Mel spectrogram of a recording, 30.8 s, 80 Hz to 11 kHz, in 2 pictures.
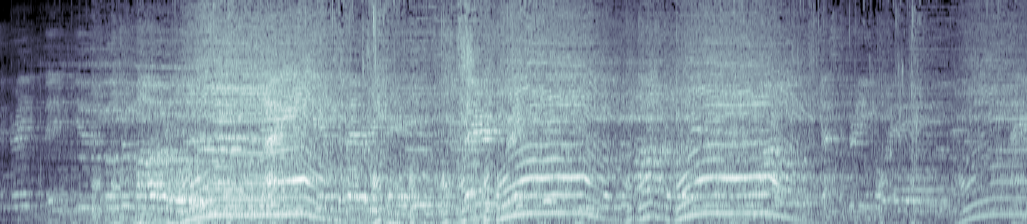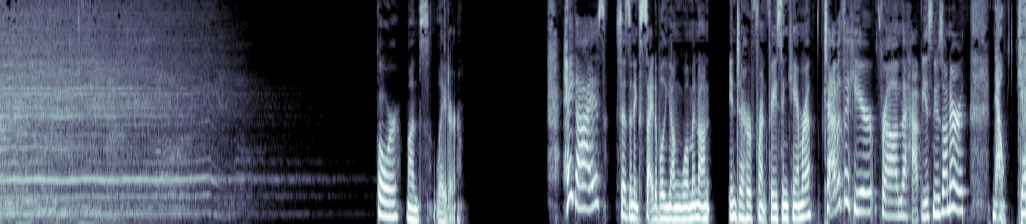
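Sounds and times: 
chainsaw running and revving: 0.4s - 19.2s
speech: 21.5s - 22.4s, 24.7s - 30.7s.

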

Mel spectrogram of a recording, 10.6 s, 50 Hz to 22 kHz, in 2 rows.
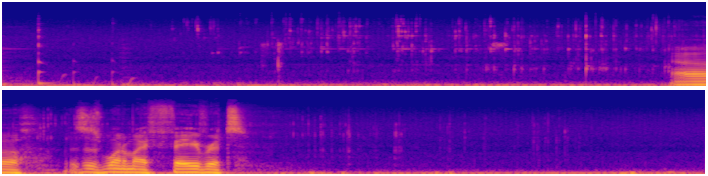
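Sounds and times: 
Doppelbock beer pouring into a glass: 1.3s - 6.0s
speech: 5.0s - 7.2s.

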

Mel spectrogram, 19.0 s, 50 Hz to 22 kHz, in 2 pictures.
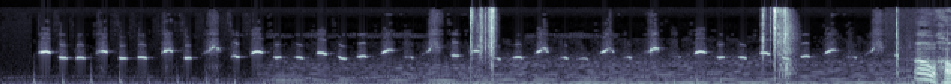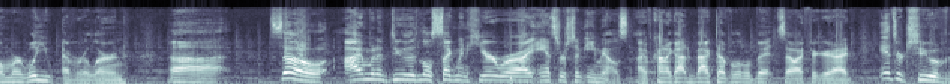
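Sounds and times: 
person whistling a bouncy cheerful tune: 0.3s - 8.9s
steady bass-heavy musical backing: 2.6s - 19.0s
sharp clicks: 4.3s - 5.0s, 7.6s - 8.0s
speech: 9.1s - 19.0s.

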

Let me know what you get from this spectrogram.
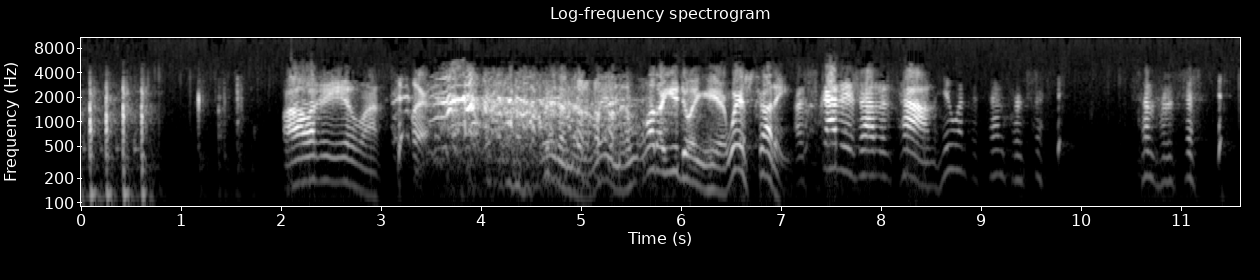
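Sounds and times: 
firm knocking on a wooden door: 0.0s - 0.8s
speech: 2.0s - 9.8s, 10.6s - 11.5s
laughter: 3.1s - 7.6s.

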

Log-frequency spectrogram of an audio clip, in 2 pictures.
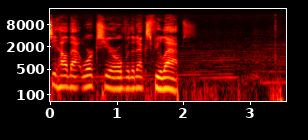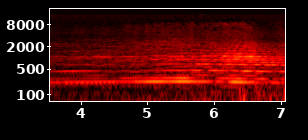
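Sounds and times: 
speech: 0.0s - 2.2s
Corvette race car engine running at speed on a track: 0.6s - 7.0s.

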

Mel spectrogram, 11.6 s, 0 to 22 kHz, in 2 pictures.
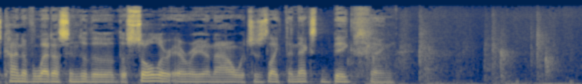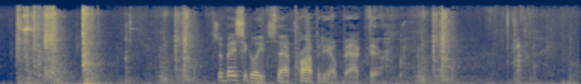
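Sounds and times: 
speech: 0.0s - 4.4s, 8.0s - 10.2s
church back door knock-like clatter: 6.0s - 11.6s.

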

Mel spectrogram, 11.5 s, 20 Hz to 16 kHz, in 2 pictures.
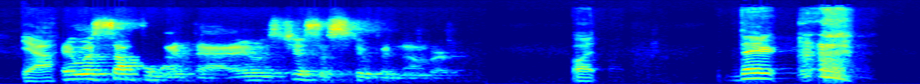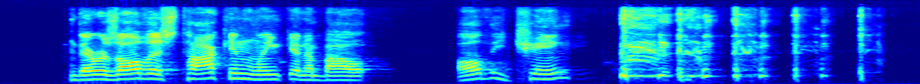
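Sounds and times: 
speech: 0.1s - 3.0s, 3.6s - 3.8s, 4.6s - 5.4s, 6.2s - 10.2s
person coughing from coleslaw stuck in throat: 5.0s - 5.5s, 9.6s - 11.4s.

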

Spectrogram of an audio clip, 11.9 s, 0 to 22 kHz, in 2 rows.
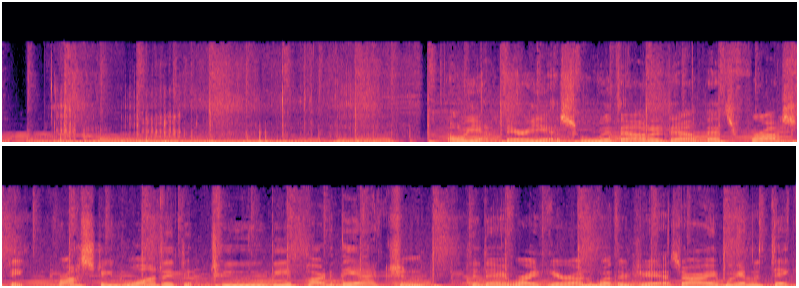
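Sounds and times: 
cat purring against the microphone: 0.7s - 3.0s
speech: 3.4s - 11.9s.

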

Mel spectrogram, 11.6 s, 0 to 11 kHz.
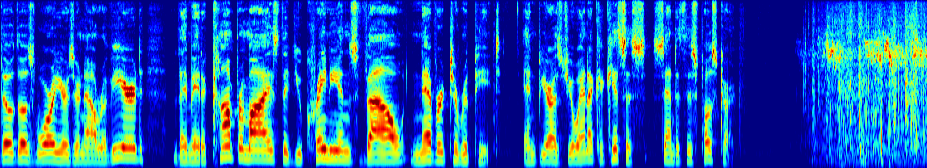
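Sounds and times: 
speech: 0.0s - 9.3s
outdoor ambience: 0.0s - 11.5s
horse hooves clopping: 10.0s - 11.5s.

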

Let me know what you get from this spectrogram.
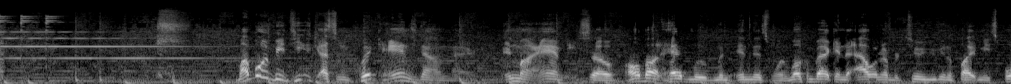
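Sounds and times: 
boxing ring bell clanging: 0.0s - 2.3s
speech: 1.6s - 10.1s.

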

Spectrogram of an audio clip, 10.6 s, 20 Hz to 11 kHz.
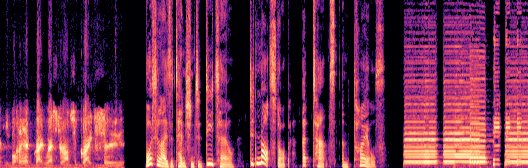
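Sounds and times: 
speech: 0.1s - 7.8s
taxi car horns honking in long sustained blasts: 8.0s - 10.5s.

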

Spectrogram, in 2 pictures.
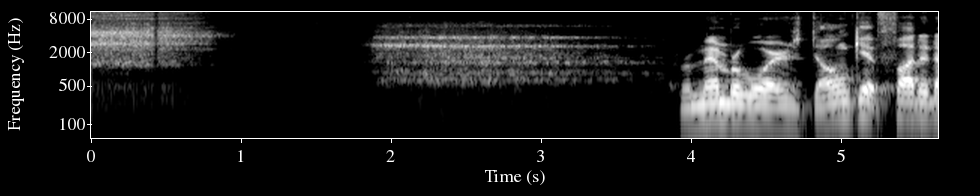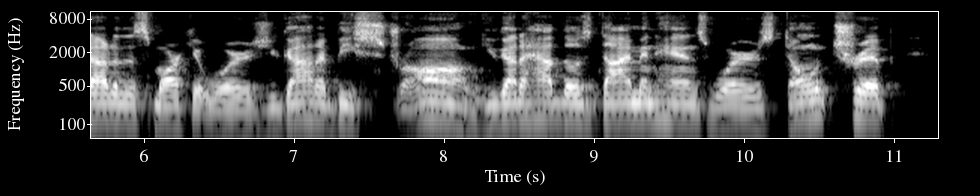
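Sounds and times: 
deep breath: 0.0s - 1.1s, 1.8s - 3.9s
speech: 3.9s - 11.0s.

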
